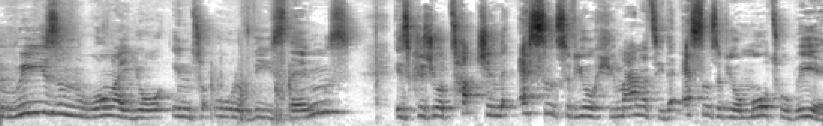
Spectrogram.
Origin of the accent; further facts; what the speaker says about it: London, United Kingdom; where I grew up in London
